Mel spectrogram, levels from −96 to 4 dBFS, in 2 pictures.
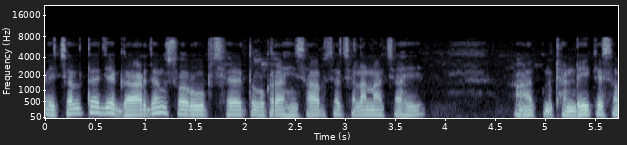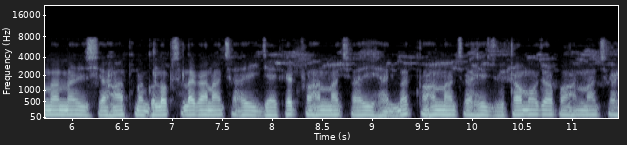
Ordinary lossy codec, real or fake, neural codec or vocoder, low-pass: none; fake; codec, 16 kHz, 16 kbps, FunCodec, trained on LibriTTS, 50 frames a second; none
